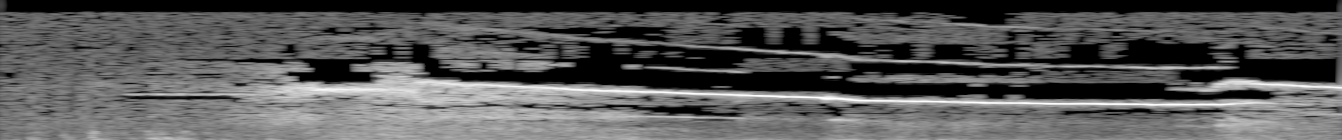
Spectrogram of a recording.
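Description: A just-lit Whistling Dixies firework shrieks with a loud, piercing high tone that holds for several seconds, sliding slowly downward in pitch over a rough bed of hissing, wind-like noise outdoors.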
